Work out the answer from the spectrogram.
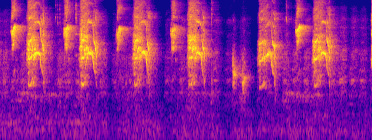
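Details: Long-tailed shrike, a kept bird said to be ready to perform when hung up, singing loudly and persistently: harsh, scratchy high bursts repeated about every half second, with one lower, shorter note near the end.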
